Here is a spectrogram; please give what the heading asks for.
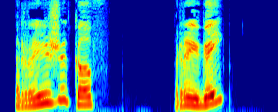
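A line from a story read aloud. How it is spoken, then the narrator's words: Teacher's stern command. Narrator (Russian): скомандовал строгим голосом наш учитель физкультуры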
